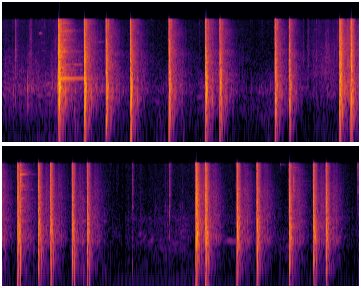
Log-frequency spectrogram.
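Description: Rapid pistol fire during a practical-shooting stage: about two dozen shots, mostly in quick pairs, with a pause of about two seconds before the final string. A brief metallic ring follows one of the early shots.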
